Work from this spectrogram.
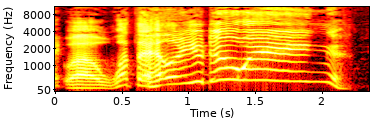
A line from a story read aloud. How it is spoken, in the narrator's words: She screamed, spitting chocolate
